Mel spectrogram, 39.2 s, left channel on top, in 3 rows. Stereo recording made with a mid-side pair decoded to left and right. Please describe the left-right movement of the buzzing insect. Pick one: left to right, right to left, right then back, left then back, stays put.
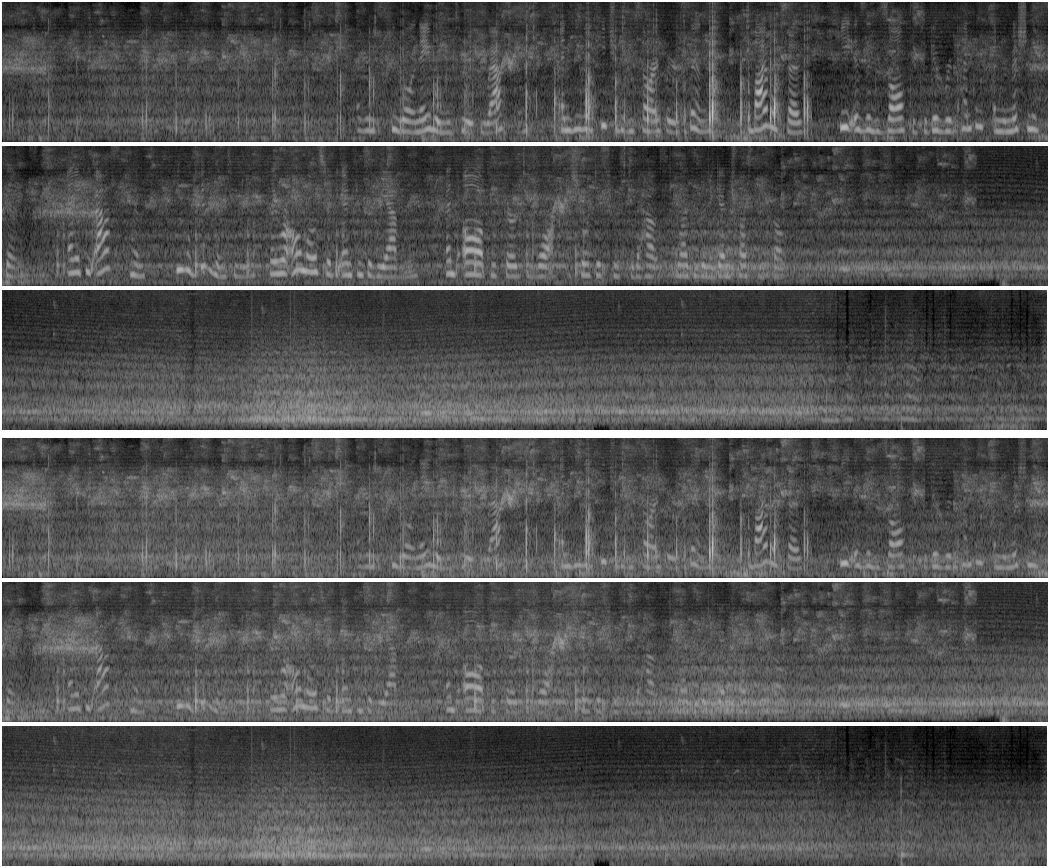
right to left.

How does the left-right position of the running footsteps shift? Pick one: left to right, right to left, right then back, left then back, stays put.
right to left.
